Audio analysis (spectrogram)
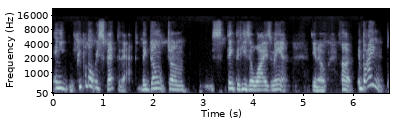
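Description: A woman in her sixties giving strong opinions in casual conversation, animated and laughing between points. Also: medium pitch, breathy edge, no echo, poor audio. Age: 60s.

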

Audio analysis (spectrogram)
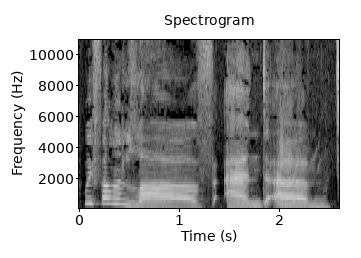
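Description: A woman's voice: high voice, sing-song, very slow, smooth. A middle-aged woman from the United States, a guest author, answering interview questions in an earnest, reflective way with light laughs.

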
